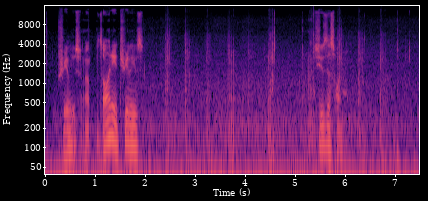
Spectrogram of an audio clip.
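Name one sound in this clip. Footsteps rustle through grass and low plants.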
